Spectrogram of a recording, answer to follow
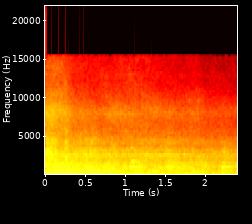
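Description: Road traffic: a passing vehicle's engine and tyre noise, loudest at first and gradually fading.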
